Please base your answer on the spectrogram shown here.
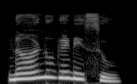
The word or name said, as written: ನಾಣುಗೆಡಿಸು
